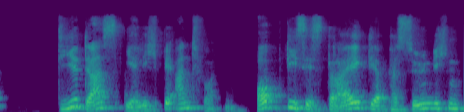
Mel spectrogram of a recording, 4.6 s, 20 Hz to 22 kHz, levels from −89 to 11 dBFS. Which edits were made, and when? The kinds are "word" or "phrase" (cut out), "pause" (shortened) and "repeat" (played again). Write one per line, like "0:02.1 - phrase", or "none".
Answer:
0:01.3 - word
0:02.5 - pause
